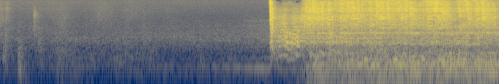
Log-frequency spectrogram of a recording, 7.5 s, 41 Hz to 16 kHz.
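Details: 1978 Ford Fairmont Futura after GT40P head swap, Holley two-barrel carburetor, fuel poured down the vent to start: quiet cranking, then an abrupt catch into a strong, steady, even idle; vacuum reads in the green, electric choke may need adjusting.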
